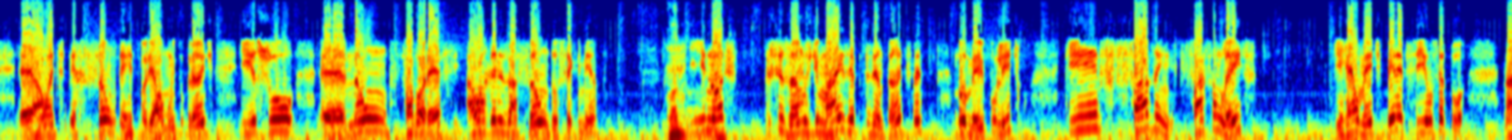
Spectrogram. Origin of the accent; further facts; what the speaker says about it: Minas Gerais, Brazil; now in Alfenas, Brazil; Moro em Alfenas, sou natural da Zona da Mata, da região ali próxima a Muriaé. E estou em Alfenas desde 2004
